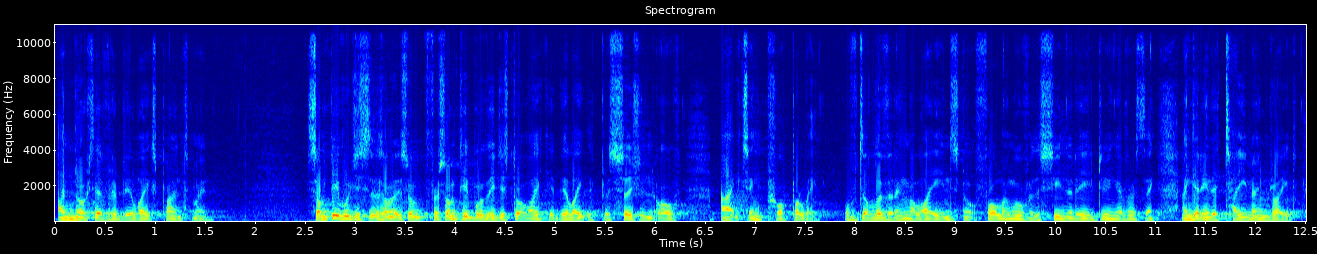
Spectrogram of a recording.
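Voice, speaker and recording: Interviewee: man, lowish mellow voice, explanatory conversational delivery, reverberant hall. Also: brisk.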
